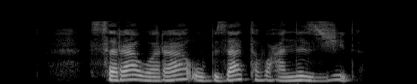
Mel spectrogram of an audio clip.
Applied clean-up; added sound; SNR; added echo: none; none; none; none.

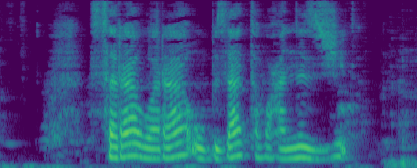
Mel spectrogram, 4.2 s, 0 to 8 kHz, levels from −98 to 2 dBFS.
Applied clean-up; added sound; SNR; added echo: classical method WPE with log-MMSE.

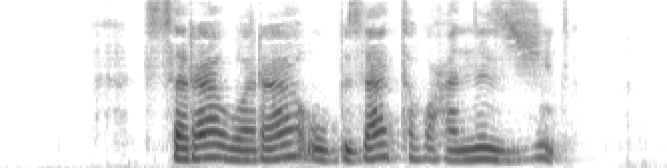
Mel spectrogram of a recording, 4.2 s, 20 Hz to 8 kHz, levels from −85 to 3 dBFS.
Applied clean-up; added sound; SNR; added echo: neural mask model DeepFilterNet 3.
